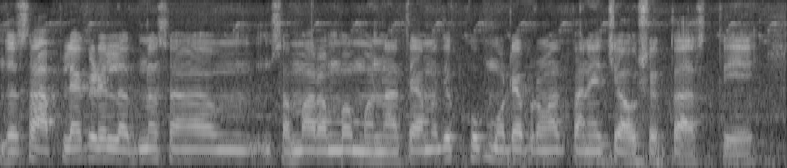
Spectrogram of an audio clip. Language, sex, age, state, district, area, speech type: Marathi, male, 18-30, Maharashtra, Yavatmal, rural, spontaneous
